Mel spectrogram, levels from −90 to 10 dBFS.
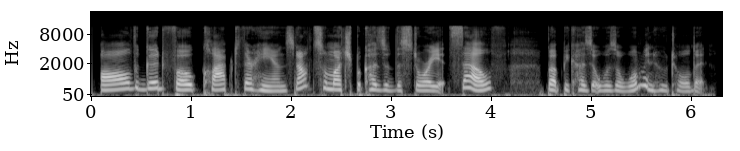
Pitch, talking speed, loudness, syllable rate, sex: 220 Hz, 230 wpm, -20 LUFS, 5.7 syllables/s, female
